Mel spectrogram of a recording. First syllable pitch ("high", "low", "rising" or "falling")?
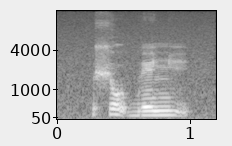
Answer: falling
